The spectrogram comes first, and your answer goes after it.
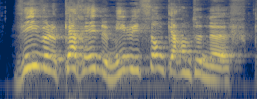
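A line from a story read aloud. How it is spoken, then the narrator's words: Shouted again. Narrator (French): cria-t-il encore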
